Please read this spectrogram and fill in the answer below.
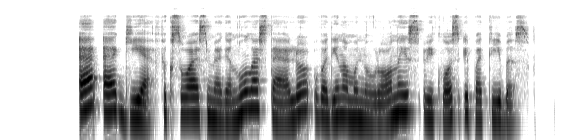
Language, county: Lithuanian, Šiauliai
